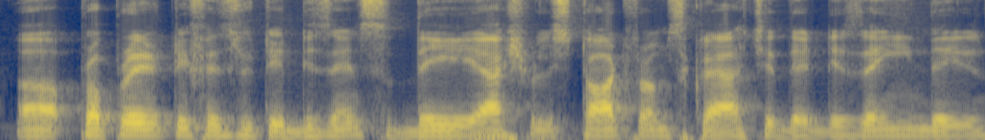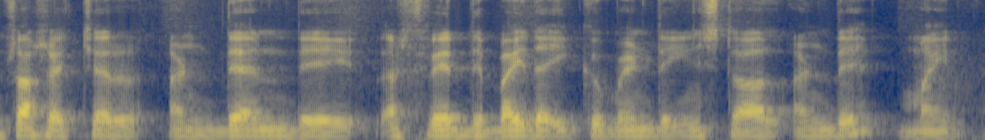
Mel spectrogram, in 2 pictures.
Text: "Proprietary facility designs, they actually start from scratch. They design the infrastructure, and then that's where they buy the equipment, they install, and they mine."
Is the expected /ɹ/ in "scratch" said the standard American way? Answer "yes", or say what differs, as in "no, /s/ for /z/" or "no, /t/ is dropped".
yes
